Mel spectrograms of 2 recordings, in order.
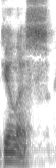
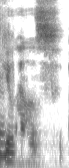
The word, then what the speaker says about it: Gilels: His manager, Saul Hurok, always called him Gilles, but it was Gilels.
